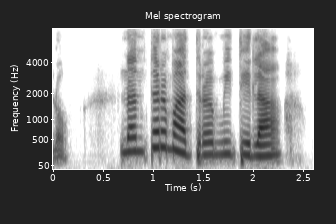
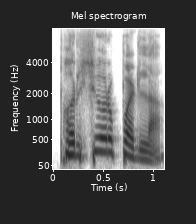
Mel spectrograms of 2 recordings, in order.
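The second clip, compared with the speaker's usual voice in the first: ordinary delivery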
